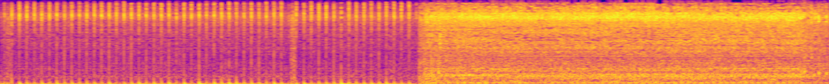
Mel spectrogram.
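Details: Gasoline Toyota engine with pinging (cascabeleo) and strong engine tapping: sharp, even tapping about three per second at idle, turning into a harsh metallic rattle under throttle. Ignition tester shows current leakage at plug cables. Coil output towers found damaged.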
